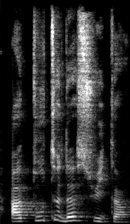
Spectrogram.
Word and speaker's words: à tout de suite: Não pronunciar esse T. O em português. U em francês é a mesma pronúncia do que a letra U em português. Então, tout, de para fazer o E, você faz a boca do O e fala E.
